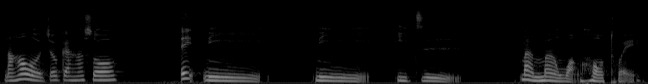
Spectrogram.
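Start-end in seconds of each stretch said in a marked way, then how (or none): 1.8-6.4 soft, very slow and steady, as if not to startle anyone; slow calm coaxing. Retold or imitated. To a friend near a cockroach, slow soft coaxing. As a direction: ease him away gently, word by word.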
